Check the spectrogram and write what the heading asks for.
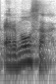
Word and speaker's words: Hermosa: 然后像那个台湾不有个别名叫殖民地，殖民者给他起的名字叫福尔摩沙嘛，Formosa，但西班牙语就变成 Hermosa，就变成 H 了，那 H 也不发音。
